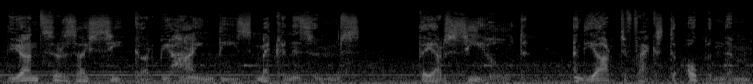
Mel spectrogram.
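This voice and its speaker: An actor playing an ancient, stern and secretive father figure in a video game, solemn and measured, with a gravelly, breathy voice. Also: very deep voice, sing-song, full character voice. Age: older. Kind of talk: video game cutscene acting. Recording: music behind the voice.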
